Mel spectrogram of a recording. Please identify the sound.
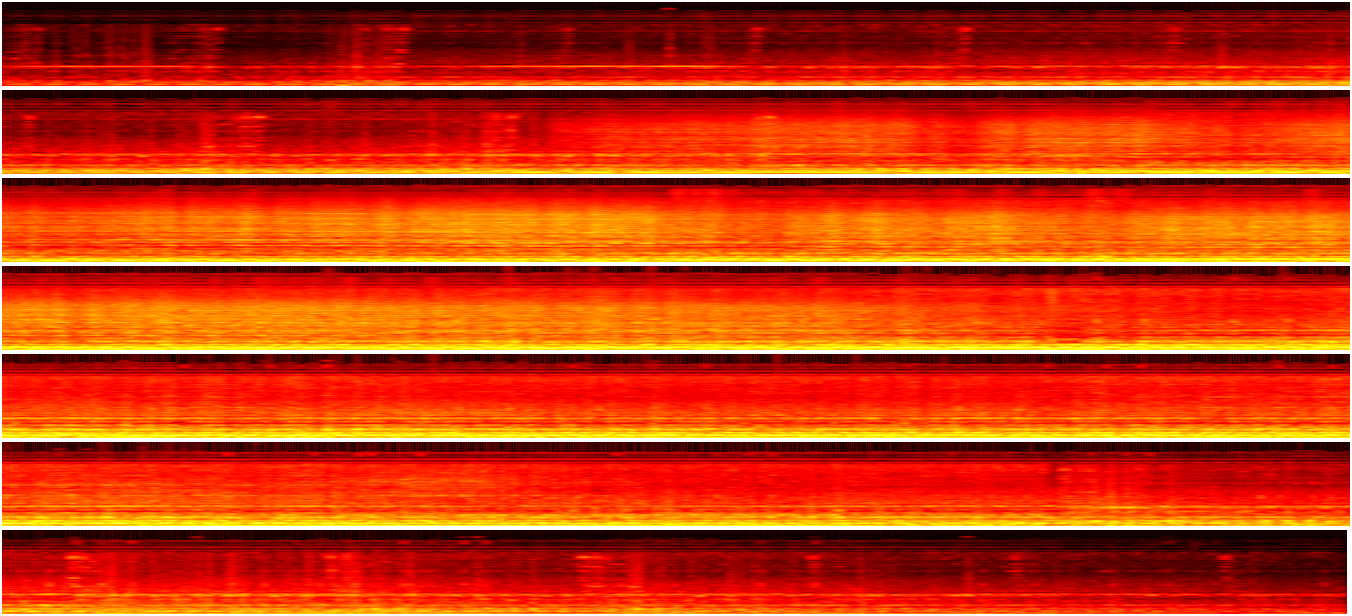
This is not a record. It's faked. I had some four old sound clips, none of them very good. But after mixing them together, the result isn't too bad. You get a sence of realism by all noises that follow an elderly freight train. No star, I know, but I'm sure someone will download because of the slamming, banging, rambling ...
freight, diesel, heavy, train, railway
